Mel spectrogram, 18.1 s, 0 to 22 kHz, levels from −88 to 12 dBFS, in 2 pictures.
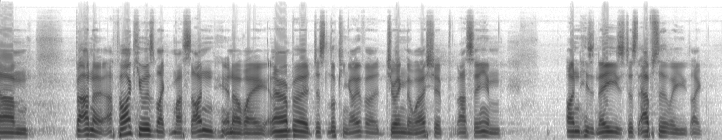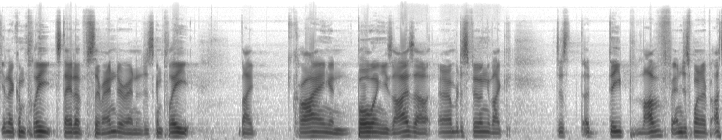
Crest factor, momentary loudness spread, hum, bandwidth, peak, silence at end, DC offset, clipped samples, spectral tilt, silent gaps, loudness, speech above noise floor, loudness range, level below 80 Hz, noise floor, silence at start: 14 dB; 12 LU; none; 16 kHz; 0 dBFS; 0 s; under 0.1%; under 0.1%; -4 dB/octave; none; -14 LUFS; 34 dB; 5 LU; -60 dBFS; -48 dBFS; 0 s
